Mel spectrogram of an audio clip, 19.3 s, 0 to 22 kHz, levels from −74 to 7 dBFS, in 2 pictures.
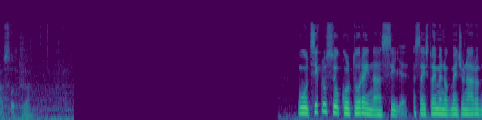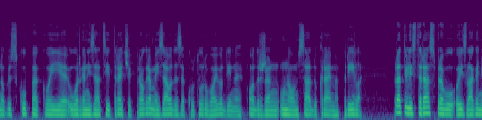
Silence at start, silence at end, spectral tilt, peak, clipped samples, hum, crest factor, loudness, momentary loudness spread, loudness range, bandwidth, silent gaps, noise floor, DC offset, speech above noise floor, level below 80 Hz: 0 s; 0 s; -6.5 dB/octave; -8 dBFS; under 0.1%; none; 20 dB; -26 LUFS; 9 LU; 3 LU; 10.5 kHz; 1.49-4.72 s; -87 dBFS; under 0.1%; 62 dB; -56 dBFS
